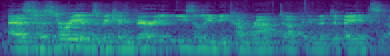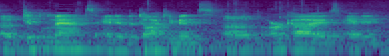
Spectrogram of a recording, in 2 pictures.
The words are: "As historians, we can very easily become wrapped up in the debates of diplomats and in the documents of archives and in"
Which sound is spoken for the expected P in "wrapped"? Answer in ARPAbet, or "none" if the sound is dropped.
P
